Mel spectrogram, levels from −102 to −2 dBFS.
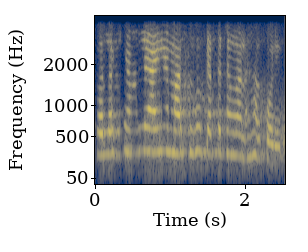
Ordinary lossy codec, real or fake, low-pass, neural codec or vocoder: none; real; 3.6 kHz; none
